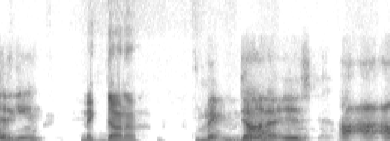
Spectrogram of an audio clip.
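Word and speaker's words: McDonagh: Mcdana.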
